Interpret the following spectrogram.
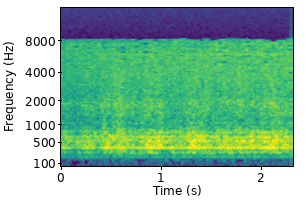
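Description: A steady low hum with faint background noise, the kind heard under dashcam audio recordings.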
